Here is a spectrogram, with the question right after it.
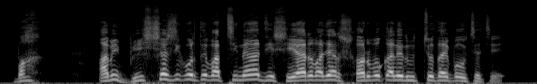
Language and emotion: Bengali, surprised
